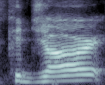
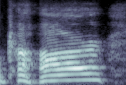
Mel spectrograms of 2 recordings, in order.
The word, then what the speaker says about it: Qajar: Yeah, so, yeah, the way it's pronounced is Qajar and Qajaria. Qajar and Qajaria, because you know I was going to go Kahar and screw up right away.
